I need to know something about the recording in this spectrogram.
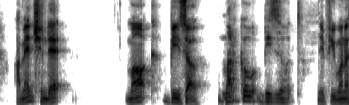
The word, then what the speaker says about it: Marco Bizot: Marco Bizot. If you want to say it 3 times, make sure you pronounce the T by the time you get to the end.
